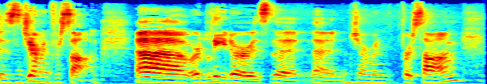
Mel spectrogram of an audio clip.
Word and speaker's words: Lied: but sorry just to explain so lol so L ie D in German is elite which is German for song or leader is the German for song but in English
